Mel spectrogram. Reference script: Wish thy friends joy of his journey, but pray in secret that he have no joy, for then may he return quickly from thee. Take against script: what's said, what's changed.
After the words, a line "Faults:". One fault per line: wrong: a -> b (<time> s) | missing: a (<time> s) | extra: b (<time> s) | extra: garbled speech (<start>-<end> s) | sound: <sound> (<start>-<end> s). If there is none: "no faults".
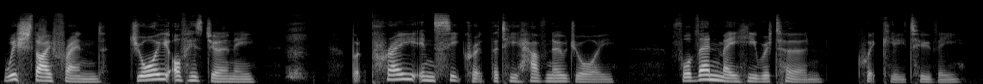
Wish thy friend joy of his journey, but pray in secret that he have no joy, for then may he return quickly to thee.
Faults:
wrong: friends -> friend (0.5 s)
sound: sniff (2.8-3.2 s)
wrong: from -> to (9.1 s)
